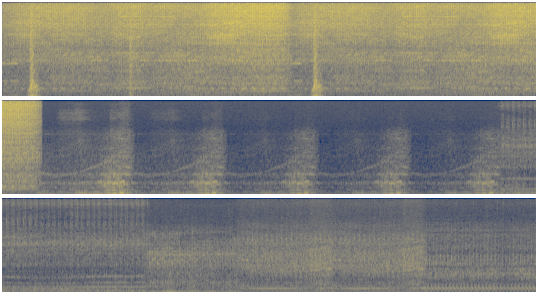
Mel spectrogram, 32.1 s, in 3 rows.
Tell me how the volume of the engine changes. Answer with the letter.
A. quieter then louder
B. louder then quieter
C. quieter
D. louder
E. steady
C.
